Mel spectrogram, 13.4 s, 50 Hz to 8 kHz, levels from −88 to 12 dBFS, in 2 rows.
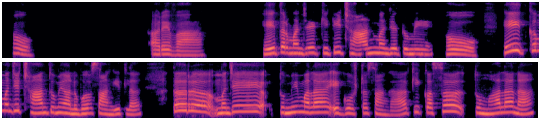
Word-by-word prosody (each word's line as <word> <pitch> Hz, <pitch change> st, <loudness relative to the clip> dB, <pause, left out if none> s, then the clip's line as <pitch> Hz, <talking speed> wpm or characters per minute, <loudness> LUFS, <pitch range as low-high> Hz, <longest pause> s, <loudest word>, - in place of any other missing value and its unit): हो. 185 Hz, -8 st, -5 dB, 1.5 s
अरे 195 Hz, +1 st, 0 dB
वाह! 165 Hz, -2 st, -4 dB, 0.8 s
हे 220 Hz, +3 st, +5 dB
तर 270 Hz, -2 st, +3 dB
म्हणजे 235 Hz, +1 st, 0 dB
किती 240 Hz, +3 st, -3 dB
छान. 215 Hz, +2 st, +2 dB
म्हणजे 230 Hz, -2 st, +1 dB
तुम्ही 210 Hz, -1 st, -1 dB, 0.3 s
हो, 205 Hz, -, +2 dB, 0.6 s
हे 315 Hz, +6 st, +6 dB
इतकं 350 Hz, 0 st, -1 dB
म्हणजे 340 Hz, 0 st, 0 dB
छान 245 Hz, -1 st, +3 dB
तुम्ही 255 Hz, -1 st, -1 dB
अनुभव 220 Hz, 0 st, +2 dB
सांगितल. 205 Hz, -2 st, -2 dB, 0.5 s
तर 345 Hz, +1 st, +4 dB
अ, 300 Hz, -4 st, +4 dB
म्हणजे 300 Hz, +6 st, +1 dB
अ, 305 Hz, -, +2 dB, 0.2 s
तुम्ही 255 Hz, +3 st, +2 dB
मला 270 Hz, +1 st, +4 dB
एक 240 Hz, -2 st, +2 dB
गोष्ट 230 Hz, +1 st, -4 dB
सांगा, 200 Hz, -5 st, -4 dB
की 280 Hz, -, -7 dB
कसं 290 Hz, +5 st, +1 dB, 0.2 s
तुम्हाला 245 Hz, +4 st, +2 dB
ना 210 Hz, -6 st, +1 dB
235 Hz, 140 wpm, -21 LUFS, 210-275 Hz, 1.5 s, हे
